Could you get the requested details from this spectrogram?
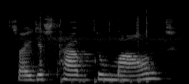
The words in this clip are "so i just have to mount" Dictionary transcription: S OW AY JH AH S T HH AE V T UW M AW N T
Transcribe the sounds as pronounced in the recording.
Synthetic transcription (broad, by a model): S OW AY JH AH S T HH AE V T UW M AW N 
